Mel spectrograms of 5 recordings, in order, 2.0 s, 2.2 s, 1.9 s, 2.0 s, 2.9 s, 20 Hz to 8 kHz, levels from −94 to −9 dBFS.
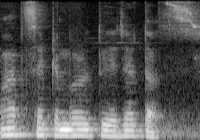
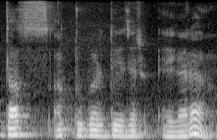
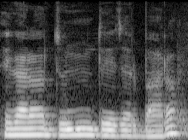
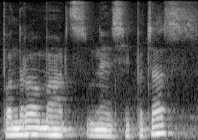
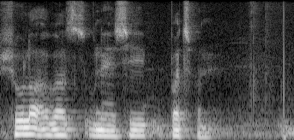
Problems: constant background noise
